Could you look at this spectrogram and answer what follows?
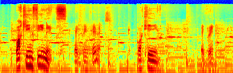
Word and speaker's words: Joaquin: one okay we'll answer it i think it's hacking phoenix no it is it is because i've seen the film it's not it's jay quinn phoenix no it's that's how you say his name philistine joaquin joaquin phoenix phoenix joaquin big green still got it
